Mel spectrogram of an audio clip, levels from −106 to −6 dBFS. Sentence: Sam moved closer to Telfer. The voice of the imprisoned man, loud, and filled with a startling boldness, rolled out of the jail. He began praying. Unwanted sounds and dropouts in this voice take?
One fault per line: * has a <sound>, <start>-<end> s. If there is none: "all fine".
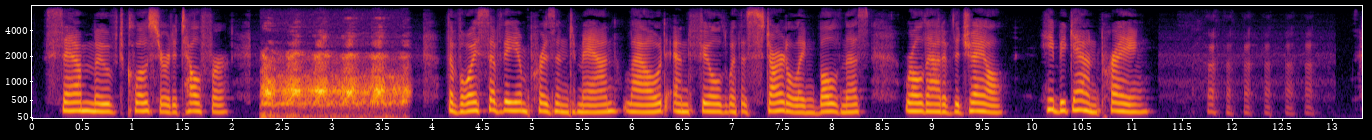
* has a bark, 2.3-3.8 s
* has a laugh, 11.4-13.0 s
